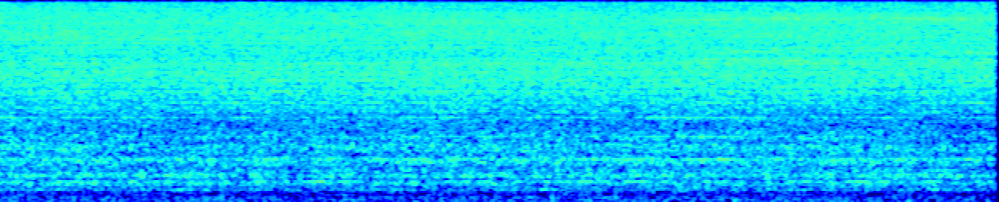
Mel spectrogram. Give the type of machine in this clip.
fan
